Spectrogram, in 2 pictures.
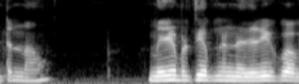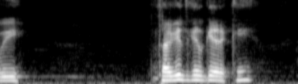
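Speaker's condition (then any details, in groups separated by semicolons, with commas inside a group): Cerebral palsy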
